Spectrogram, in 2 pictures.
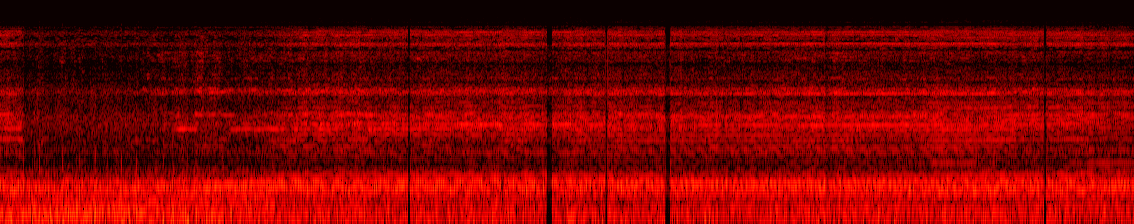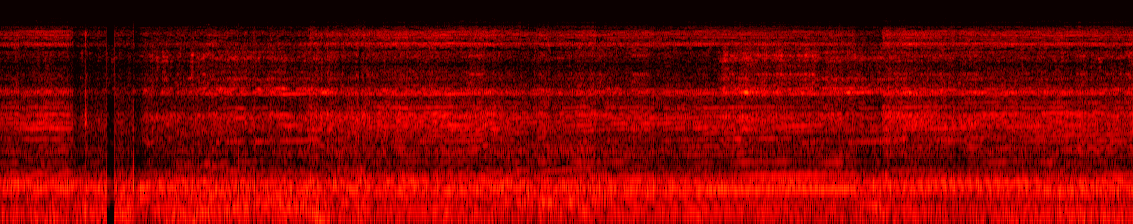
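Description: Tyres hum and rumble on the track.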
